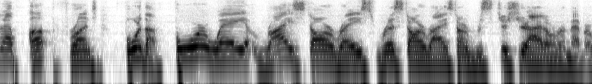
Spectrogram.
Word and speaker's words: Ristar: Remember, kids, it's wrist, not riced. So Ristar grabs things with wrist. It's Ristar. That's how I know how to say it too.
